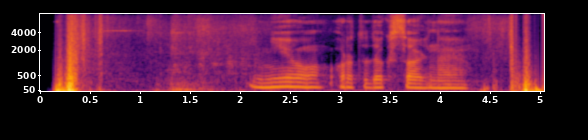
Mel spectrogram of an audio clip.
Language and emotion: Russian, neutral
